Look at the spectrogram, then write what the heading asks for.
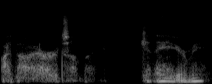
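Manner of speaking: wary, very soft whisper. Real, not acted. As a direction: whisper in case someone can hear. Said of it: "Sorry, guys, I'm whispering".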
